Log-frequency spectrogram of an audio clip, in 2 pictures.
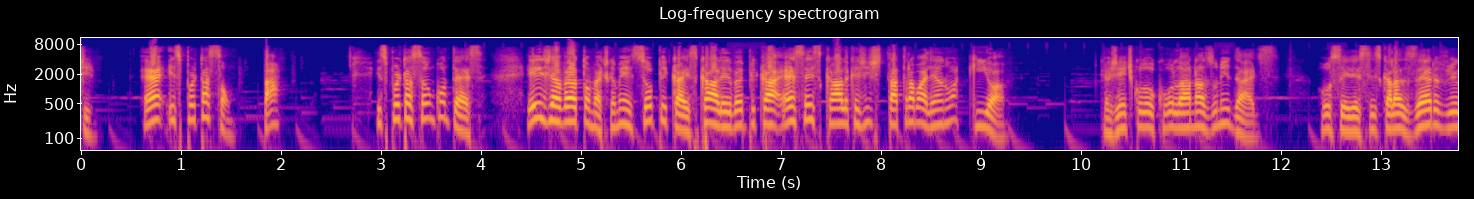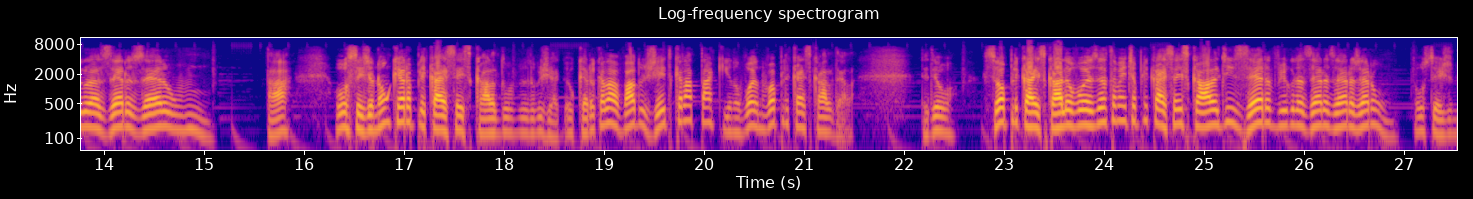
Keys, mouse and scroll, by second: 3.9 scroll down 1, 9.5 click, 11.3 click, 12.1 scroll up 2.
